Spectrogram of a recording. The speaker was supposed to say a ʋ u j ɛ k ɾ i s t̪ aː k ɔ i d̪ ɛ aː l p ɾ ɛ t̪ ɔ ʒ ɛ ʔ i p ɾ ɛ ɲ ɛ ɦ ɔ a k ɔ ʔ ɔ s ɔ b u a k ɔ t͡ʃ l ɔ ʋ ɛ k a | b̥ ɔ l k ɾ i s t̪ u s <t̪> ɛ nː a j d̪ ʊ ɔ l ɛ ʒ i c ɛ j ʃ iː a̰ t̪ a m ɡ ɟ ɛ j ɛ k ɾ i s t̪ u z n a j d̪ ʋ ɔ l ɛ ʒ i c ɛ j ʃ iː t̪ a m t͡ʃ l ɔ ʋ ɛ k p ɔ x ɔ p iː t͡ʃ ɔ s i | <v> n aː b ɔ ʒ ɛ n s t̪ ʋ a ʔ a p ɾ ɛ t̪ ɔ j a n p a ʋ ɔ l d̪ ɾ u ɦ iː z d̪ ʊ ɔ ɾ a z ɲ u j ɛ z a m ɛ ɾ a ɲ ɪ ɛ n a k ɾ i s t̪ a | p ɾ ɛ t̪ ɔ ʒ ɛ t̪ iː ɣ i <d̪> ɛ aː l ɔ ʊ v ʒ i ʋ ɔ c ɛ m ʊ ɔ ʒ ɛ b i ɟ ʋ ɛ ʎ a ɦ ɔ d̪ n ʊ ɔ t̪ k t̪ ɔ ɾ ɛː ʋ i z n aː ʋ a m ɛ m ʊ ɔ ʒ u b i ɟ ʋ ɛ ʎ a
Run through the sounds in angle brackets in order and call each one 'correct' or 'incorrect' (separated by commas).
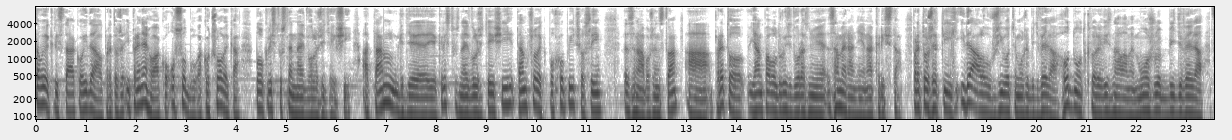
correct, incorrect, correct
